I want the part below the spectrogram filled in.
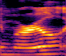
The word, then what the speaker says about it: Moreel: So Instagram, it's Ashley Muriel. If you guys do not know how to spell my last name, it's M-O-R-E-E-L, two E's.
